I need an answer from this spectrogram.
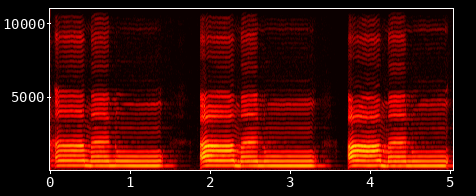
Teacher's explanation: آ کو کھینچ رہے، منو نو میں کھینچ رہے، میم کو جلدی پڑھیں گے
